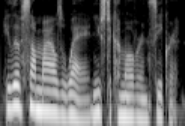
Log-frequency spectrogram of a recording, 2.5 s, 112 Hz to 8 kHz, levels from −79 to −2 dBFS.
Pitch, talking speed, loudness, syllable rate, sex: 165 Hz, 290 wpm, -17 LUFS, 7.3 syllables/s, female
